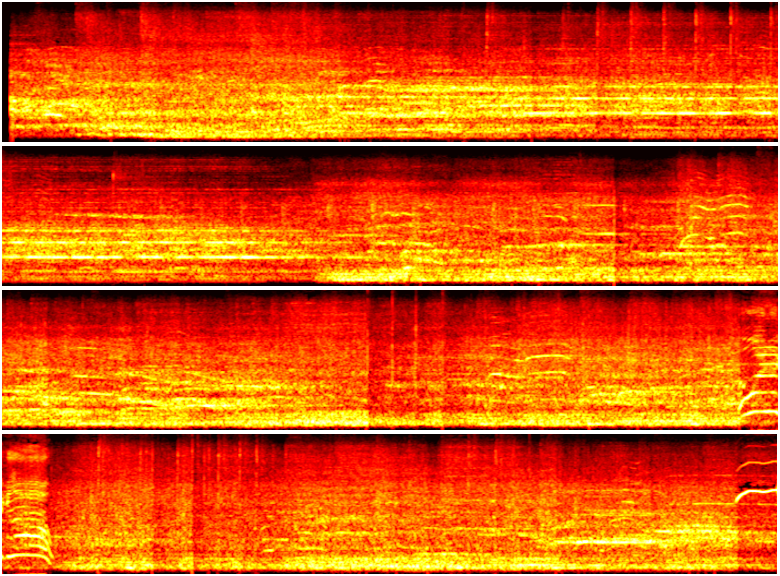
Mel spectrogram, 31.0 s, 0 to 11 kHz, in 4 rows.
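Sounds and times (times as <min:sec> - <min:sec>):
crowd cheering and shouting: 0:00.1 - 0:31.0.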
